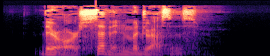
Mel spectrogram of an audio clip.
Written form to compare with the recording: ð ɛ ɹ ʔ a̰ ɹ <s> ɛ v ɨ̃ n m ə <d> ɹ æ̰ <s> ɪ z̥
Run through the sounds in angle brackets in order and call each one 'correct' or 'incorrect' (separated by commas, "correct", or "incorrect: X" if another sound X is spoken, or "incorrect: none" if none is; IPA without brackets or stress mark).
correct, correct, correct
